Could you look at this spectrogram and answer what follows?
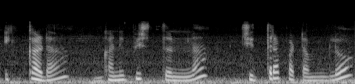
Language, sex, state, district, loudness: Telugu, male, Andhra Pradesh, Sri Satya Sai, -18 LUFS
